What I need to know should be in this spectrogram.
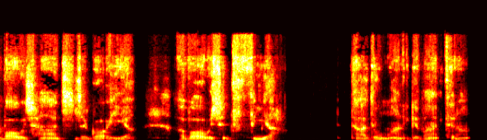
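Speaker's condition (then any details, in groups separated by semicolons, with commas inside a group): Throat cancer treatment effects, stage 4 throat cancer; neck nerves repaired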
